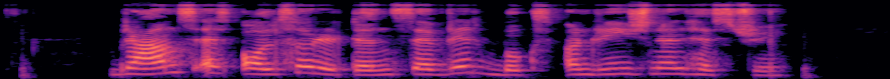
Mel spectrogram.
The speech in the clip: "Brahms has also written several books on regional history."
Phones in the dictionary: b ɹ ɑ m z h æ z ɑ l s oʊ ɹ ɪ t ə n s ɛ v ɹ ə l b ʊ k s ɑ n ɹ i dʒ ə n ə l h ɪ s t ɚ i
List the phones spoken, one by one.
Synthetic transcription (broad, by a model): b ɹ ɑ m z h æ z ɑ l s oʊ ɹ ɪ t ə n s ɛ v ɹ ə l b ʊ k s ɑ n ɹ i dʒ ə n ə l h ɪ s t ɚ i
